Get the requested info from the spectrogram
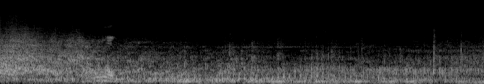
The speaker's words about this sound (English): Bombed out apartments. Helicopters attacking. This is crazy.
